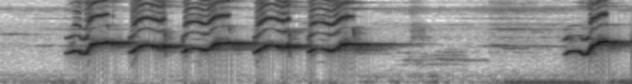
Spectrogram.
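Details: Chinese Hwamei song played as a lure to prompt other hwameis to answer: a run of five loud, rich, upward-hooked whistled phrases in quick succession, a softer, lower warble, then another rising whistle.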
